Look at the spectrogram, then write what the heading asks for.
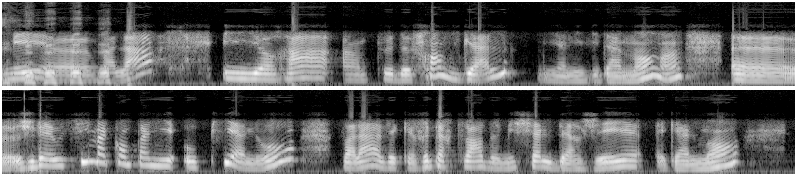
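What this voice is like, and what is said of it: Flemish Belgian accent in French. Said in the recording (French): “mon petit accent, c'est belge, je suis flamande”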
